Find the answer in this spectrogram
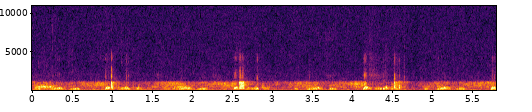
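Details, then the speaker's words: Pulsing, slow, uneven Doppler whooshes from a horse in its mid-20s, recorded with ultrasound Doppler. The aortic valve shows leaking, and the murmur was barely audible by stethoscope and intermittent; valve regurgitation murmur. "Now you can hear the murmur. I couldn't hear that well with my stethoscope. Look. Set the Doppler function. Why haven't we used this before? You can hear the murmur now."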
